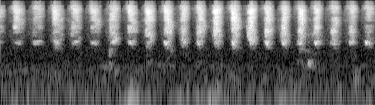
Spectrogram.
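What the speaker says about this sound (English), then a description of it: "we'll take our palms together, rub them together" Palms rubbing together briskly to warm them, a steady rhythmic swishing of about twenty close, soft strokes with no talk.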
